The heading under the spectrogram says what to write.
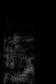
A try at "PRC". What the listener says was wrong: You don't pronounce the of,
